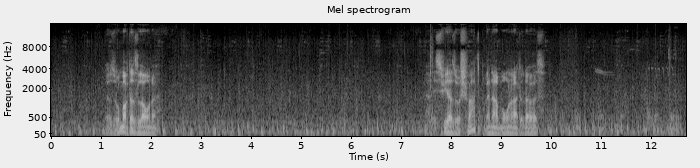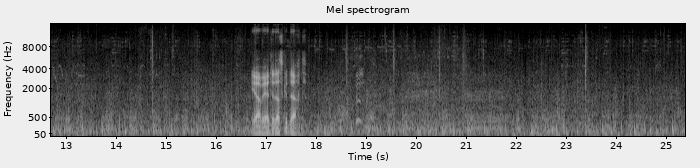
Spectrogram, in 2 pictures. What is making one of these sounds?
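A wagon rattles and creaks along a dirt track.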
